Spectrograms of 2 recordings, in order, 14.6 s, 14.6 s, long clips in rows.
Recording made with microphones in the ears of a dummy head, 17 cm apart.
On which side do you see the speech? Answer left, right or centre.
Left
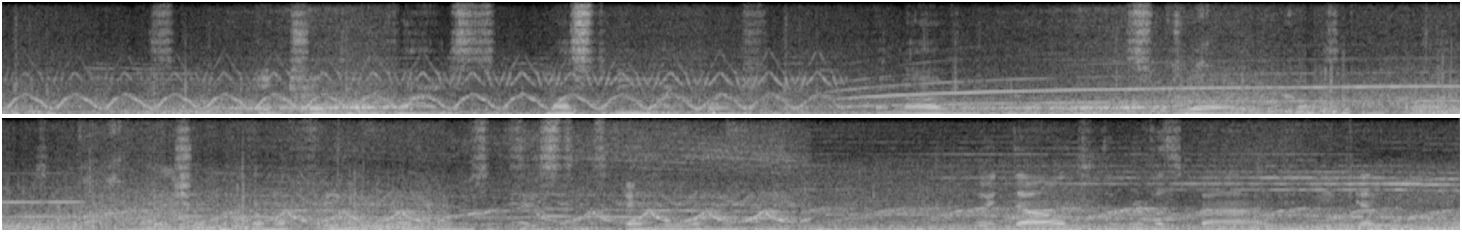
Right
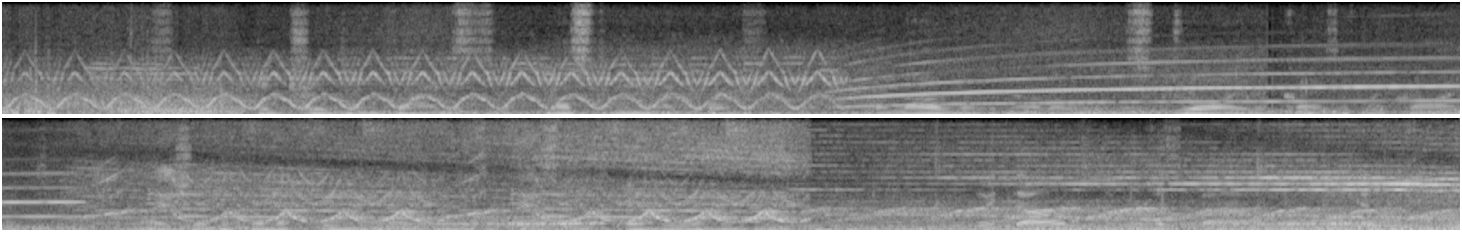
centre.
